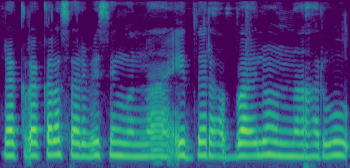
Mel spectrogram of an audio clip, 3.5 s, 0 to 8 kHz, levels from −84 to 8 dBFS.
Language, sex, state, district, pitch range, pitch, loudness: Telugu, female, Andhra Pradesh, Sri Satya Sai, 220-235 Hz, 225 Hz, -17 LUFS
